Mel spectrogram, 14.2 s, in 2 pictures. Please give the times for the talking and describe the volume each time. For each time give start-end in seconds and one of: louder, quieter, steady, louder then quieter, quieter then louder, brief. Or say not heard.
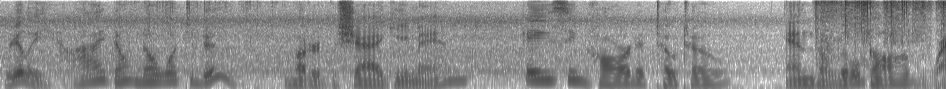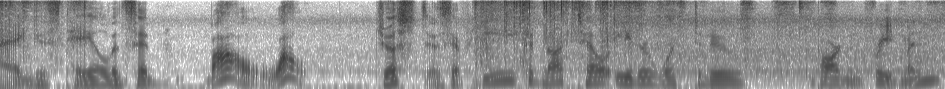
0.0-14.1 steady.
